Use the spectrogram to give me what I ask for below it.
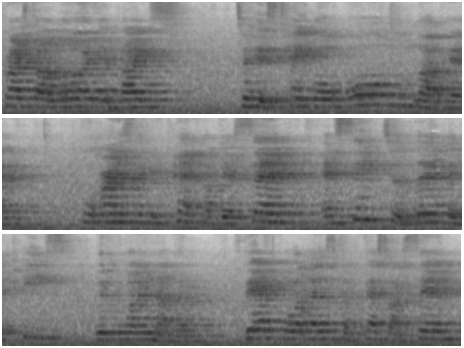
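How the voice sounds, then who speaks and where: A woman leading formal church liturgy in a measured, solemn way, her voice echoing through a large sanctuary. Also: a little high. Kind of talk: formal responsive liturgy reading. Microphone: far camera in the room. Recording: echoing church hall, distant mic, noisy.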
